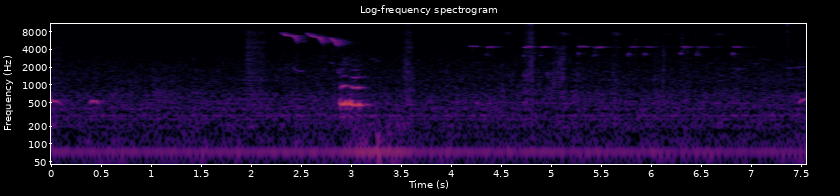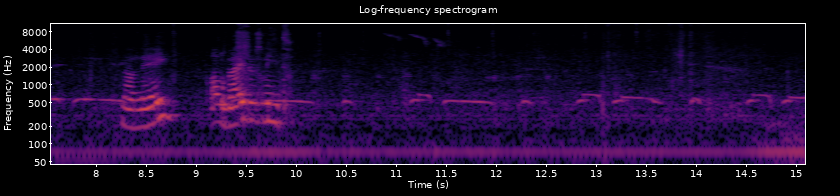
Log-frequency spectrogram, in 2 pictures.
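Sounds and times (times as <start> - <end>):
bird chirps: 2.3 - 3.0, 4.2 - 8.4, 10.9 - 15.0.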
